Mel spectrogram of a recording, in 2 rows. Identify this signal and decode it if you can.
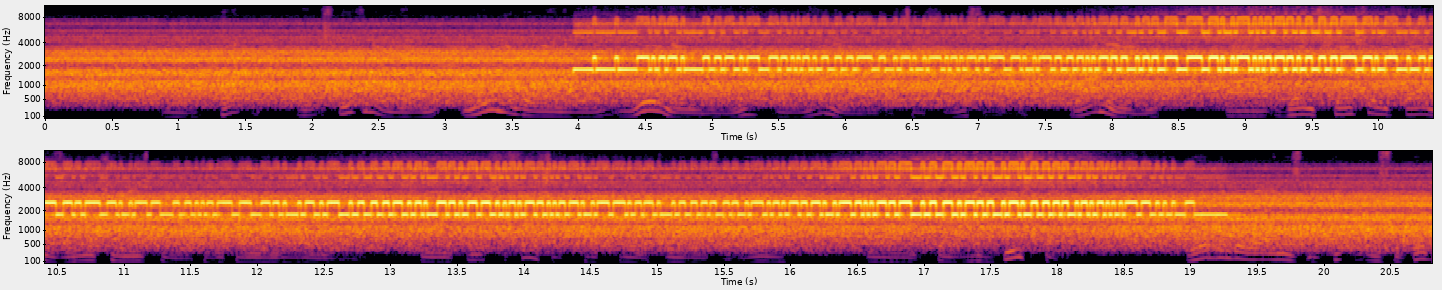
RTTY (45.45 baud, 850 Hz shift), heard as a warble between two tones, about 2200 Hz centre, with radio static, fading and speech in English. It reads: INO SWITCHED THEIR CLOTHES WITHOUT THEMISTO KNOWING AND SHE KILLED HER OWN CHILDREN.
